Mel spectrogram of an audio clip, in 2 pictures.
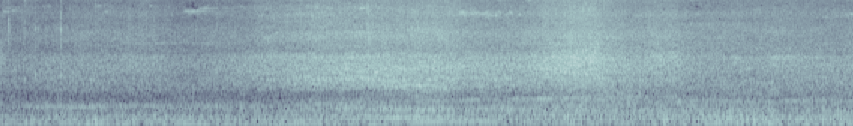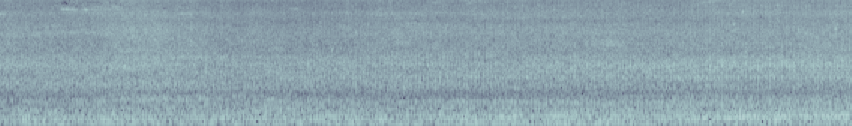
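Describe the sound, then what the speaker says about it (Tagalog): Vehicles, jeepneys among them, roll past on a roadside near a waiting shed, making a steady broadband traffic rumble with a brief hiss around the middle. No one speaks, and the road noise continues throughout. "nakikita nyo guys yung yung mga dumadaan na jeep"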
